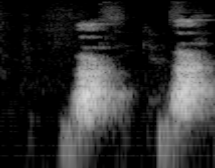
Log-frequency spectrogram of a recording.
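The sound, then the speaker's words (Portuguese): A dog barks twice, two full, fairly loud woofs with a short pause between them, heard on their own with no talking. “"Eu não", disse o cão.”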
